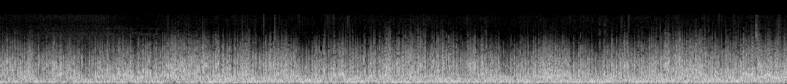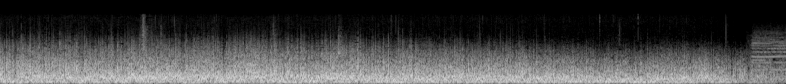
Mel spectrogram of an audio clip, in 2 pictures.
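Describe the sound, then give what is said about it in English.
A building collapses in a demolition, a loud, dense rumbling roar of crashing debris that holds steady for about fifteen seconds before easing off at the very end. No voices. “We're going to knock down this building now.”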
